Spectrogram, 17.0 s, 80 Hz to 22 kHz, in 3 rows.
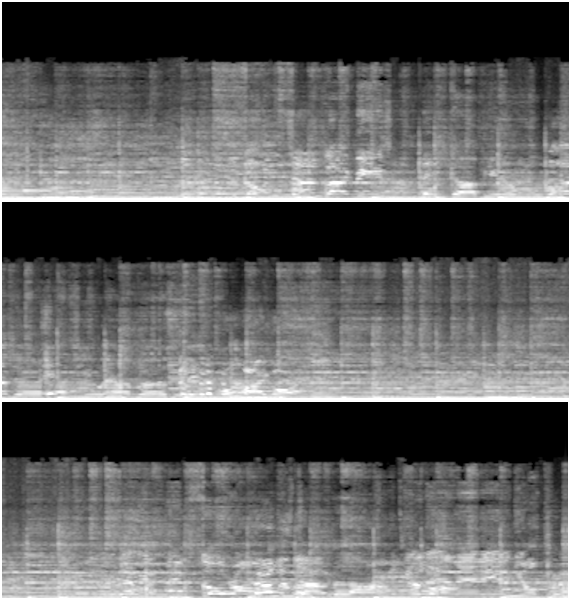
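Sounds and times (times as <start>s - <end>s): pop song in a car: 0.0s - 17.0s
strong steady bass: 0.0s - 17.0s.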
